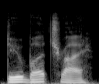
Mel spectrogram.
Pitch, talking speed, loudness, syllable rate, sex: 105 Hz, 180 wpm, -15 LUFS, 4.0 syllables/s, male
